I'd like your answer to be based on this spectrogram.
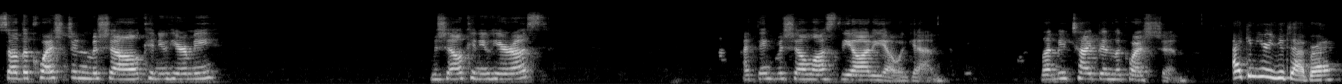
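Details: Adult woman speaking, possibly a second woman replying; ordinary speech.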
